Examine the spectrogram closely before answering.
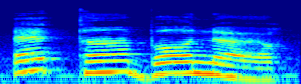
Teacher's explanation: So the only letters we need to pronounce are the AI at the beginning of it, as an open E. But a verb makes liaison with an article or predicate adjective that follows. So we also connect the T.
